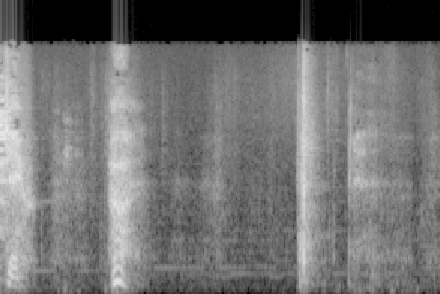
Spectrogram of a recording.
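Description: A man grunts and strains loudly, close by.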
